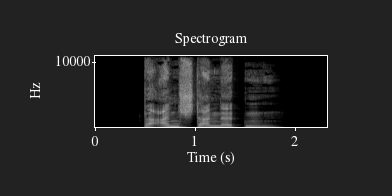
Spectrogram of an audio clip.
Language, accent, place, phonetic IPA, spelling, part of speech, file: German, Germany, Berlin, [bəˈʔanʃtandətn̩], beanstandeten, adjective / verb, De-beanstandeten.ogg
- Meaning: inflection of beanstanden: 1. first/third-person plural preterite 2. first/third-person plural subjunctive II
